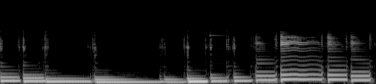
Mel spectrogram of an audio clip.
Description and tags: guitar recording for training melodic loop in sample base music
loop, electric, guitar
